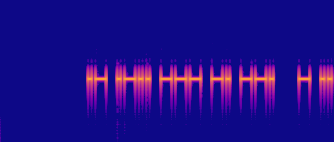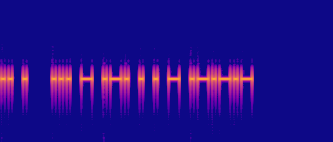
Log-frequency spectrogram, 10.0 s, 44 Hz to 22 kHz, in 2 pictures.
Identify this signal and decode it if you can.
Morse code, heard as a keyed tone, about 22 wpm, 700 Hz. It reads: ALONG THE STREET.
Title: Sentences from Top 1000 Words - Review Part 3 - 22wpm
